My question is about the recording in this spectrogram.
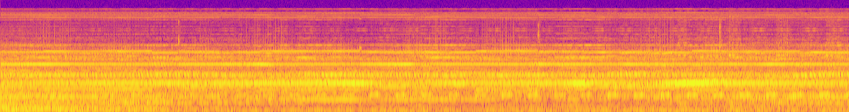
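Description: Quiet background music: sustained, drone-like synth tones held steady, with a faint pulse of about three a second in the middle.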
